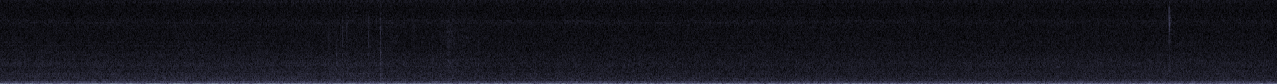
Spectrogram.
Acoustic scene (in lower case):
car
